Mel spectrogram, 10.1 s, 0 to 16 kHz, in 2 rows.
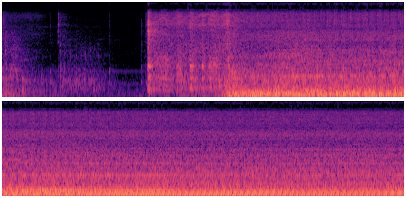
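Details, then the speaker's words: Mazda Miata ND2 after swapping in a lower-mileage replacement engine and transmission (old engine damaged when timing chain skipped), fuel primed first: short crank, quick catch, then a smooth, even idle with no ticks or knocks; healthy start. "that's very good news the car has started without an issue had to Prime the fuel a little bit engine sounds good though and it started quickly which I'm surprised"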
